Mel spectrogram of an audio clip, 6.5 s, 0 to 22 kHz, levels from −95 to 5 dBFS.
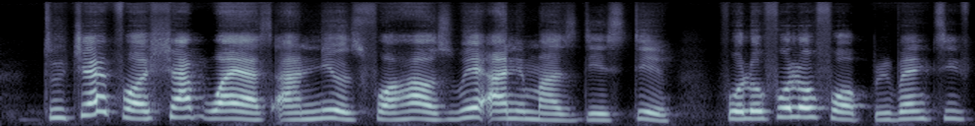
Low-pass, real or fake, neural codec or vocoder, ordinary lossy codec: none; fake; autoencoder, 48 kHz, 32 numbers a frame, DAC-VAE, trained on Japanese speech; none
